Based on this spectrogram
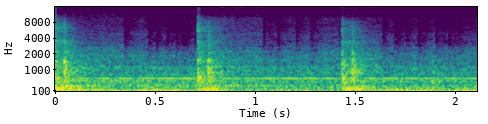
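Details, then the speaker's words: Chinese 8 kW diesel air heater at startup, glow plug warm-up 2-3 minutes, set to setting 3: sharp regular dosing pump ticks about every 0.7 seconds over low fan hum before diesel lights; normal startup. "This is how they start up, and then you get a bit of a roar as the diesel lights, and then you should see some heat come out of it."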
